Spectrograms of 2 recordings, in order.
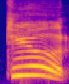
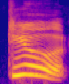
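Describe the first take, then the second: Both takes have the same delivery.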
